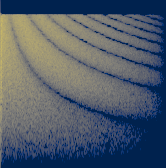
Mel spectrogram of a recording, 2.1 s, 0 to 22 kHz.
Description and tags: Balloon deflating 1
Sounds like something poking a hole in a balloon and letting it fly as it deflates, or when an air compressor fills up a tire or another inflatable object such as an expandable tube. Created using SFXR
8-bit, air, sfx, cutting, balloon, balloons, spike, computer, noise, arcade, poke, game, chip, retro, video-game, sfxr, deflation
